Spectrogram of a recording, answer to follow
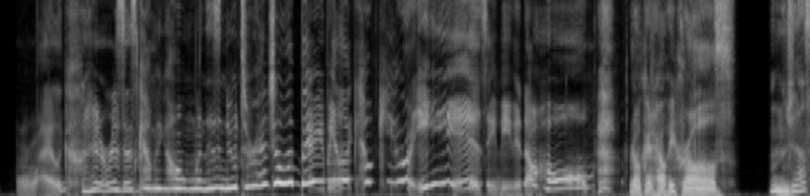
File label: cartoon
